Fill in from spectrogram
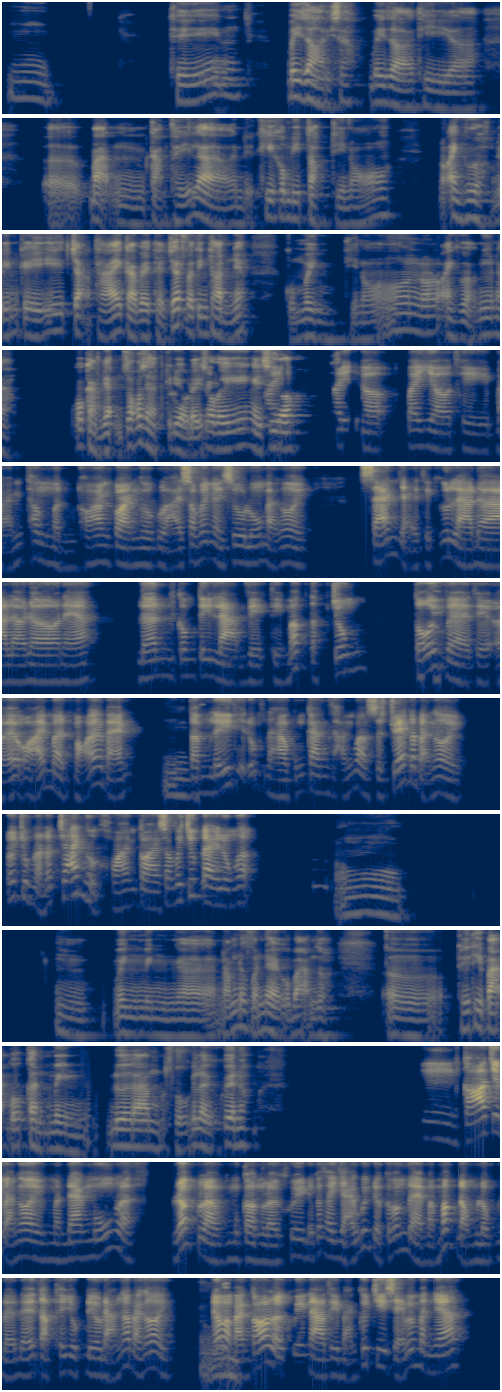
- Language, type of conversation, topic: Vietnamese, advice, Vì sao bạn bị mất động lực tập thể dục đều đặn?
- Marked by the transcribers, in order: tapping; unintelligible speech; other background noise; unintelligible speech; alarm; other noise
